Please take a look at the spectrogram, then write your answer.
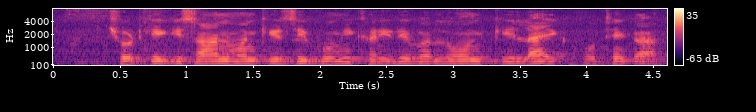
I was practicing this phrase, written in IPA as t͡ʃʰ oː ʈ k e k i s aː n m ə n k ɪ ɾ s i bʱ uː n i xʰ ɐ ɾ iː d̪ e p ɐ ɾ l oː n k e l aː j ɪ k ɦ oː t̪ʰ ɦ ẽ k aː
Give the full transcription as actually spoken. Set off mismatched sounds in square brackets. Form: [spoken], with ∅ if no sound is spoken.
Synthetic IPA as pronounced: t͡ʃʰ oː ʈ k e k [ɪ] s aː n m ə n k ɪ ɾ s i bʱ uː [m] i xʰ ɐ ɾ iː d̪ e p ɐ ɾ l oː n k e l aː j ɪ k ɦ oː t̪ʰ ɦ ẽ k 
